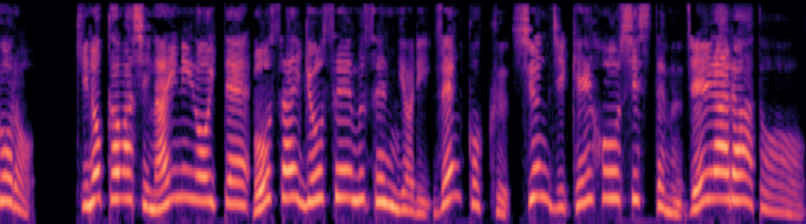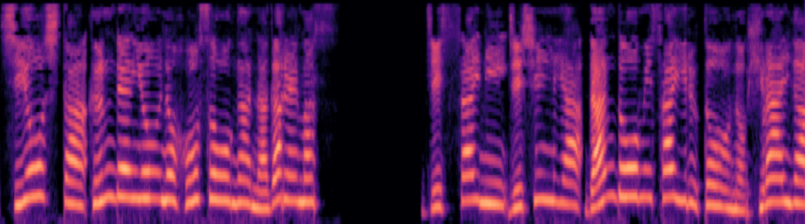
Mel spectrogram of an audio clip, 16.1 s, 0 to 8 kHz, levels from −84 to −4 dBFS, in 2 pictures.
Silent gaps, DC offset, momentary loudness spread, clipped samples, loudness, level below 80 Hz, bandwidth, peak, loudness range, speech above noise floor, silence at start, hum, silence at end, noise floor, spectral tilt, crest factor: 0.38-0.75 s, 11.49-12.27 s; under 0.1%; 9 LU; under 0.1%; -25 LUFS; -66 dBFS; 7.6 kHz; -6 dBFS; 3 LU; over 66 dB; 0 s; none; 0 s; under -90 dBFS; -4 dB/octave; 20 dB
